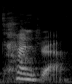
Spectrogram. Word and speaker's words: tundra: word the word is tundra this word ends with a but it sounds like a that's the sneaky schwa sound does tundra begin or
